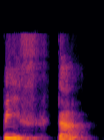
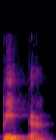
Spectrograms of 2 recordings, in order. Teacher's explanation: Está omitiendo la S en posición de coda. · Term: omisión de coda silábica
